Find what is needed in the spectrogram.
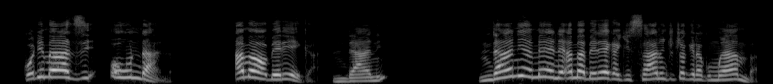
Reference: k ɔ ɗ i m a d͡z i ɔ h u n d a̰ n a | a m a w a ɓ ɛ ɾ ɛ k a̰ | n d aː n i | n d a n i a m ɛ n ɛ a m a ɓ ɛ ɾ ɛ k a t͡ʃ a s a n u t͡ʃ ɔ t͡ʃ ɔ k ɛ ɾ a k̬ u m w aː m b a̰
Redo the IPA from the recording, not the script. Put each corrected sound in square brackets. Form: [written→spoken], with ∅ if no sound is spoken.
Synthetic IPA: k ɔ ɗ i m a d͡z i ɔ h u n d a̰ n a | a m a w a ɓ ɛ ɾ ɛ k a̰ | n d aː n i | n d a n i a m ɛ n ɛ a m a ɓ ɛ ɾ ɛ k a t͡ʃ [a→i] s a n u t͡ʃ ɔ t͡ʃ ɔ k ɛ ɾ a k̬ u m w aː m b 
